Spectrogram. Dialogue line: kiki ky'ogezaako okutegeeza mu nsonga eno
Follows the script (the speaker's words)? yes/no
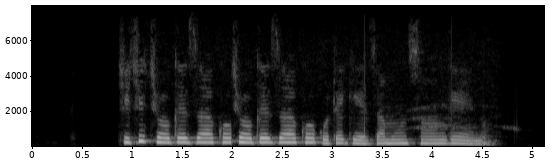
no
